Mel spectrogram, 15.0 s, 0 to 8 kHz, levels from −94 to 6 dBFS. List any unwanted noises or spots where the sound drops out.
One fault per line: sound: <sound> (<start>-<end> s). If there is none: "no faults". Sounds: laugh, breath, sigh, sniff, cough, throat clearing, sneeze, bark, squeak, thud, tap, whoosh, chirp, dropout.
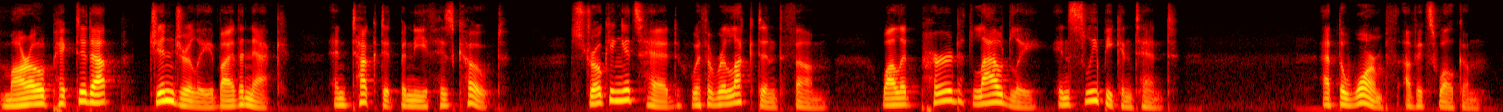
no faults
